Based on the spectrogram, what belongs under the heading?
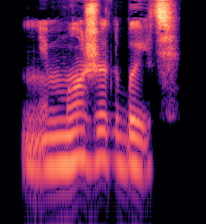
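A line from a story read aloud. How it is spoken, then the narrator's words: Breathless exclamation. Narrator (Russian): Выдохнул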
